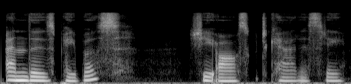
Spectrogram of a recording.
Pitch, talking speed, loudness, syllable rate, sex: 175 Hz, 100 wpm, -17 LUFS, 4.4 syllables/s, female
